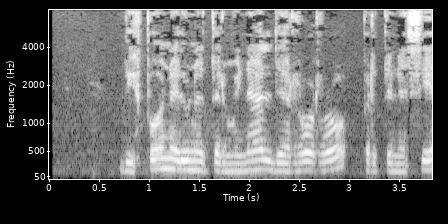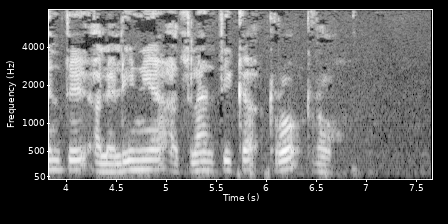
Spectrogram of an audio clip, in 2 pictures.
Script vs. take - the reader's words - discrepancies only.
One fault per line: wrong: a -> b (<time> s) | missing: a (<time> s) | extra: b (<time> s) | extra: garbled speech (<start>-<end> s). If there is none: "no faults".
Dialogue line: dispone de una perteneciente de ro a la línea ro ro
wrong: perteneciente -> terminal (1.6 s)
extra: ro perteneciente (2.6 s)
extra: atlántica (5.0 s)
